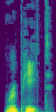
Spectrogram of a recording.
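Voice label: "repeat", English pronunciation; long i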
